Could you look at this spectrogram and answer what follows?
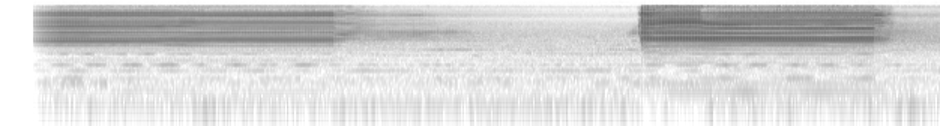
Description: In this video magnetic contactor dismantling and cleaning for CRC spray after humming noise problem solved.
